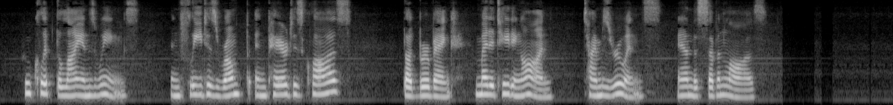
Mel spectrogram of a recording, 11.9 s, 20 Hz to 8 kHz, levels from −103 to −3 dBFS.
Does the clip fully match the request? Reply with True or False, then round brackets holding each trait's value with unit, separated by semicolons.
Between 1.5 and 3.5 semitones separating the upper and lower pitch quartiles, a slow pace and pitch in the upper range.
True (2.6 semitones; 115 wpm; 210 Hz)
